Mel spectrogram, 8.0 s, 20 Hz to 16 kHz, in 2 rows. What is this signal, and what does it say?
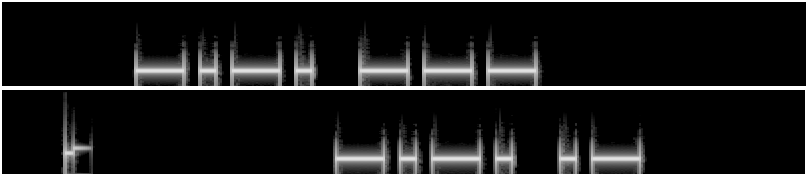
Morse code, heard as a keyed tone, about 15 wpm, 700 Hz. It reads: CO CA
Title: US States 15wpm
